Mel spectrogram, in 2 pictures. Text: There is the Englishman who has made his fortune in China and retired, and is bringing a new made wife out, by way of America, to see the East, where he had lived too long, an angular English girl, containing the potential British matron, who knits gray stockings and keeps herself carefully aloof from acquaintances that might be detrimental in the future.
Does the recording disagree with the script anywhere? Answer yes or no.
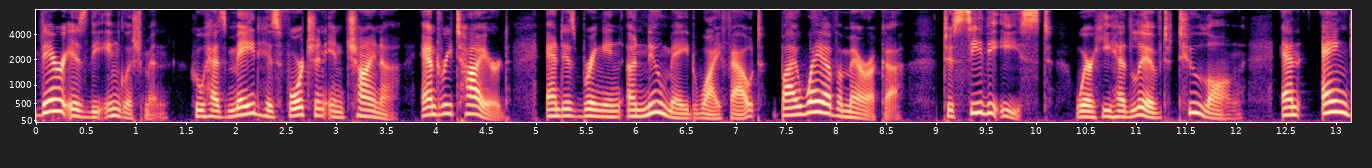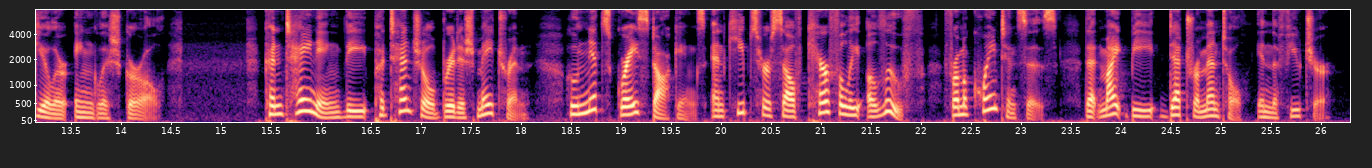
no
